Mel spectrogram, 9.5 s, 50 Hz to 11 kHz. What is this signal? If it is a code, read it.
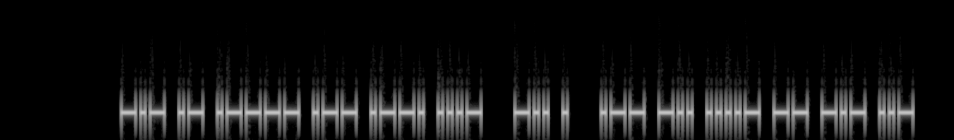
Morse code, heard as a keyed tone, about 25 wpm, 700 Hz. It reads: KA1WPV DE WD4MKU
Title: USA Callsign DE Callsign - 6 Characters - 25wpm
